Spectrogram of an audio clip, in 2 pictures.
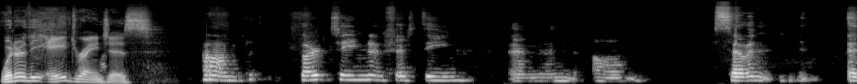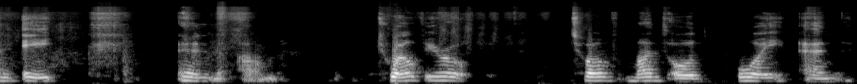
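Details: Woman with expressive aphasia after a December 2022 stroke affecting the left-brain language center, in speech therapy; comprehension and reading intact, difficulty getting words out; expressive aphasia.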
